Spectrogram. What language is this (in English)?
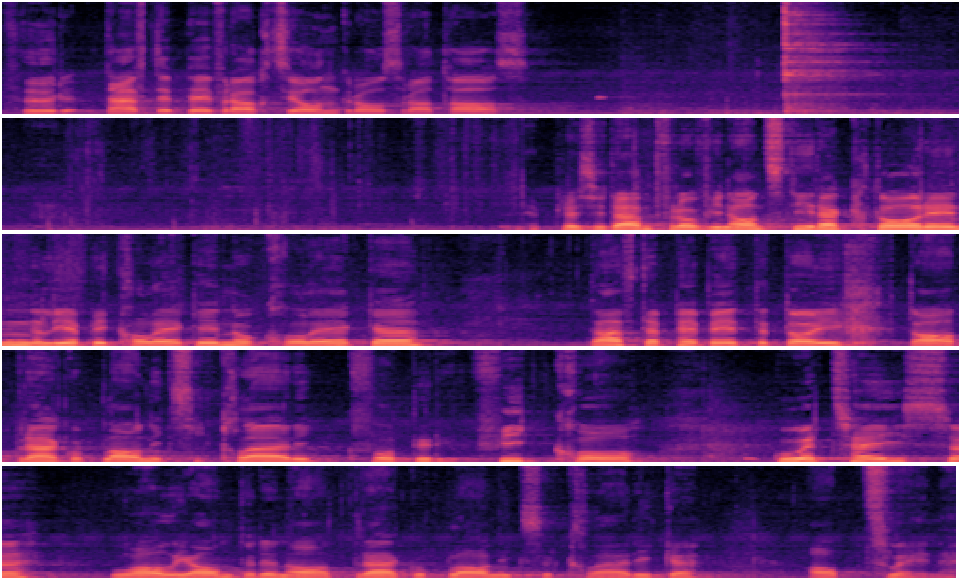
Swiss German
